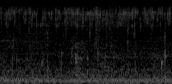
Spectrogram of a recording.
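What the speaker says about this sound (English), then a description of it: "Pour this gravy back in this bowl." Gravy poured from a pan back into a bowl, a faint, continuous liquid trickle and splash lasting under two seconds with no talk.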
